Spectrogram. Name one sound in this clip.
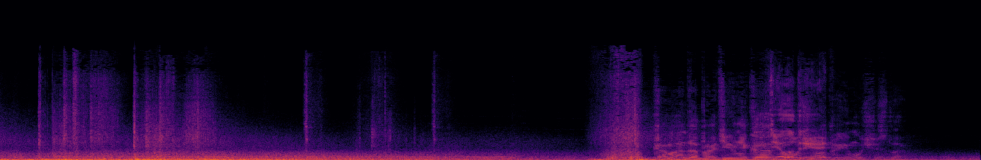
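Heavy naval guns fire with loud, deep booms.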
